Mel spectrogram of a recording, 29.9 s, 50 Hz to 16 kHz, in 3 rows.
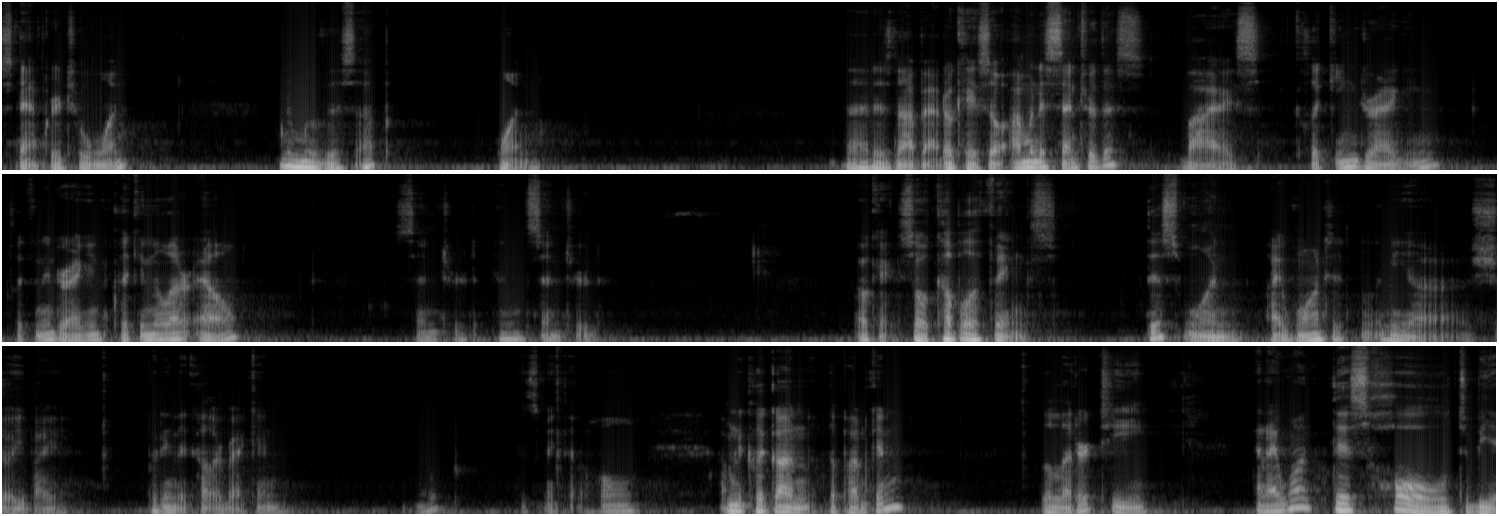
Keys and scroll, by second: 11.0 i, 20.6 t, 23.7 h, 26.8 t.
